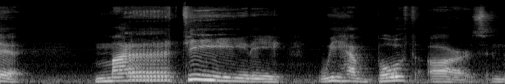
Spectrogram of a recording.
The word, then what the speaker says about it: martiri: And then the single R is in between two E's, right? So martiri. So one rolled, one flipped.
